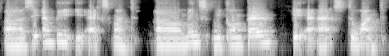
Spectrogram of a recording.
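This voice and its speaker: A man's voice: a little high, a little slow, gravelly, low-quality recording. A young man from Indonesia, a student, methodically explaining code step by step in a class presentation. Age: young adult.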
